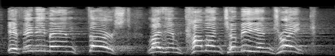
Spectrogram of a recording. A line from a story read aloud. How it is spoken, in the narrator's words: Jesus lifted up his voice and he cried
